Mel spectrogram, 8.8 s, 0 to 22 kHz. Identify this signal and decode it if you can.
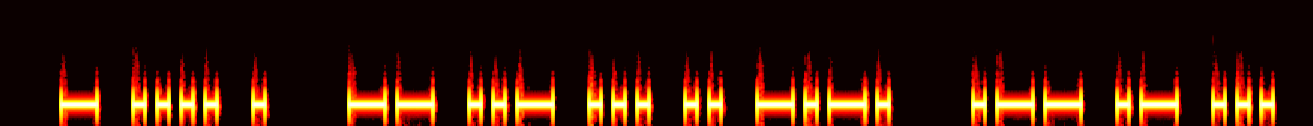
Morse code, heard as a keyed tone, about 15 wpm, 700 Hz. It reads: THE MUSIC WAS
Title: Sentences from Top 1000 Words - Review Part 6 - 15wpm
